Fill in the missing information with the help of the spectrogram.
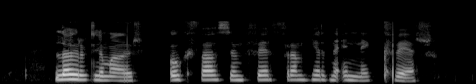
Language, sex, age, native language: Icelandic, female, 15, Icelandic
